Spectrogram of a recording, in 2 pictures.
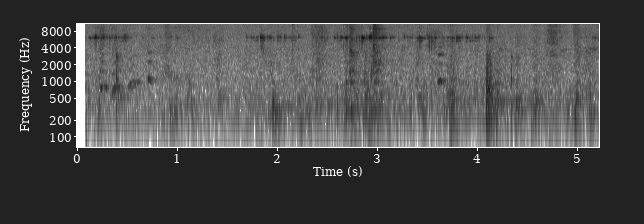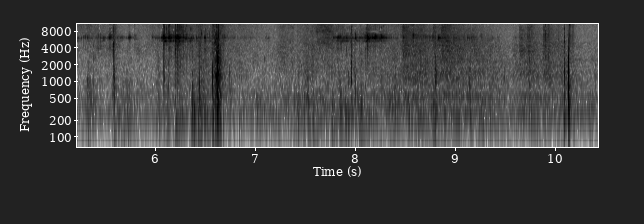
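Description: A small dog and a ferret wrestling on a bedspread: scuffling, rustling fabric and scattered sharp clicks and taps. The loudest clicks come about six seconds in.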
